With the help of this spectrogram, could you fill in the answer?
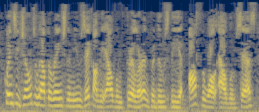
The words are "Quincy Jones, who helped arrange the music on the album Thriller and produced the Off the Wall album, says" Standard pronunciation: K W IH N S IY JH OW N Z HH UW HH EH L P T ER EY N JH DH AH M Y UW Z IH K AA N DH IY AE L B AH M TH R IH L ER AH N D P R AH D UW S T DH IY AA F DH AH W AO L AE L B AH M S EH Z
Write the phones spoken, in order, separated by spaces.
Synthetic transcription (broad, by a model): K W IH N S IY JH OW N Z HH UW HH EH L P T ER EY N JH DH AH M Y UW Z IH K N DH IY AE L B AH M TH R IH L ER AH N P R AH D UW S DH IY AA F DH AH W AO L AE L B AH M S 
